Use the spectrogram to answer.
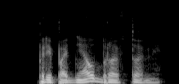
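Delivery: usual speaking voice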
